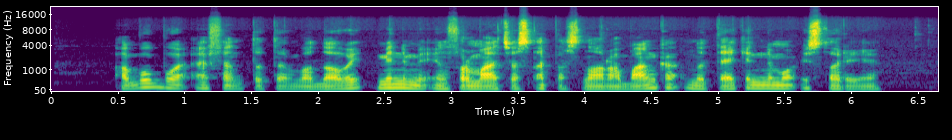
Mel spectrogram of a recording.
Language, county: Lithuanian, Šiauliai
